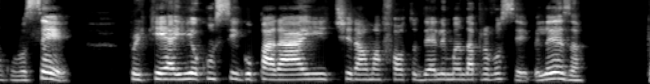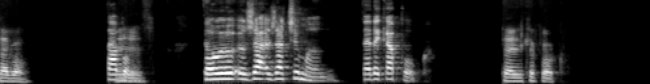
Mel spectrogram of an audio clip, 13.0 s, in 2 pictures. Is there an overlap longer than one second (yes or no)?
no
